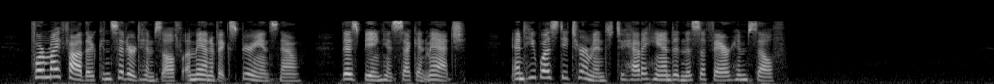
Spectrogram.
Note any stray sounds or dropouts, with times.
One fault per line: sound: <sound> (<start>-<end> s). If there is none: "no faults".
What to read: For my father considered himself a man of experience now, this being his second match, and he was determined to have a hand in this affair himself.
no faults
